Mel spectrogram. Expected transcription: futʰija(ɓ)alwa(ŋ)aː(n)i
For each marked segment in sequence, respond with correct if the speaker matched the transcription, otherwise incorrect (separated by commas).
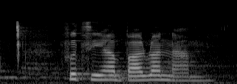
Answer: incorrect, incorrect, incorrect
